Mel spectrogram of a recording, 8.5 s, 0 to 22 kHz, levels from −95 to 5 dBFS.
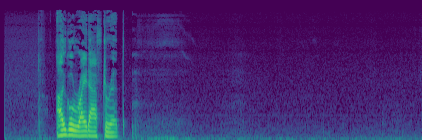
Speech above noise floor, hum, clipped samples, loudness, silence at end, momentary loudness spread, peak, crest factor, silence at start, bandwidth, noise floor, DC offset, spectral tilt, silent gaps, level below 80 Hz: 42 dB; none; under 0.1%; -18 LUFS; 5.05 s; 16 LU; -2 dBFS; 22 dB; 1.1 s; 16 kHz; -58 dBFS; under 0.1%; -7 dB/octave; none; -52 dBFS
